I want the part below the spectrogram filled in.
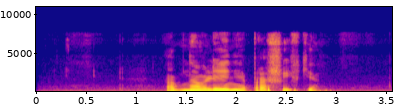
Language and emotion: Russian, neutral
